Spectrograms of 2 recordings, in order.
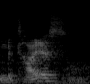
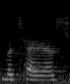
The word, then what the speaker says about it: Matas: globally available auditions and I'm pronouncing it Matias and as I'm the narrator it's it's Matas I have notes for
